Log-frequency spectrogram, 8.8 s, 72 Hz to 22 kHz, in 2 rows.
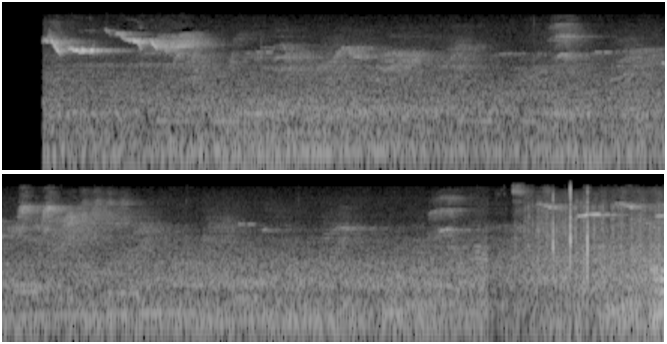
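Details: At fledging in mixed woodland around 8 a.m. on 8 May 2020, parent Japanese pygmy woodpeckers urge their young to leave the nest, giving thin, high squeaky calls and short chirps in loose bursts over soft woodland background noise.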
